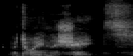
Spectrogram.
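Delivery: breathy whispered segment name; whispered title. Shown as a demonstration. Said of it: "welcome to a very new segment".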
